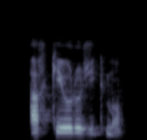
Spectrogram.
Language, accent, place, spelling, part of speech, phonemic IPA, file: French, France, Lyon, archéologiquement, adverb, /aʁ.ke.ɔ.lɔ.ʒik.mɑ̃/, LL-Q150 (fra)-archéologiquement.wav
- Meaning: archaeologically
